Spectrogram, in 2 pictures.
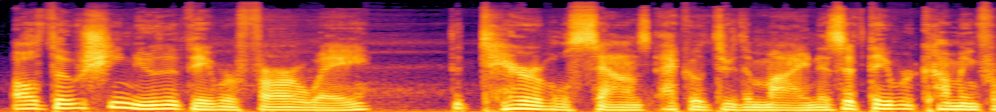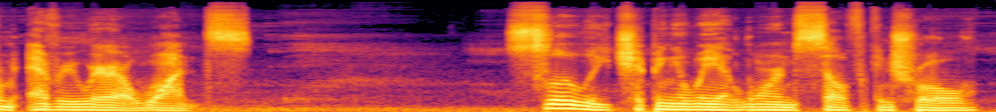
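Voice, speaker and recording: A man narrating a scripted suspense story in a measured, dramatic storytelling manner. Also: lowish voice, animated, a little mellow, dry recording.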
